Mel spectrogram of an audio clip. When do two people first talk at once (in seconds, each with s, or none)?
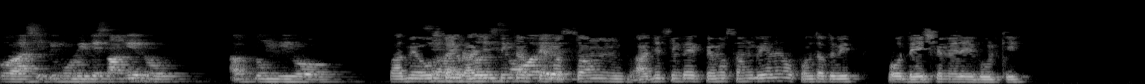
4.3 s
